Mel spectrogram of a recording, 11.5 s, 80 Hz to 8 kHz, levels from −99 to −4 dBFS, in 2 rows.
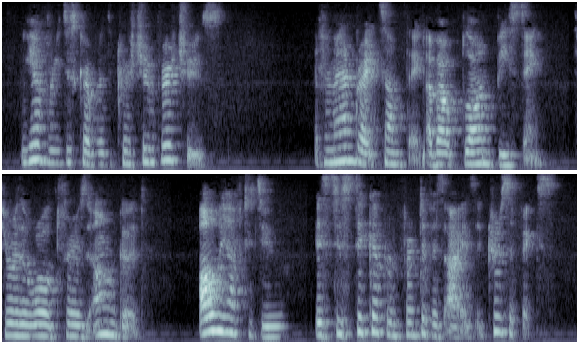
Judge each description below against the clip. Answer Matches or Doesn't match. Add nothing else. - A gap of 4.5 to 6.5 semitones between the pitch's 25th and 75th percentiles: Doesn't match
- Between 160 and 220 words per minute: Matches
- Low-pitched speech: Doesn't match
